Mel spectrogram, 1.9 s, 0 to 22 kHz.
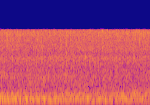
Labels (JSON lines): {"label": "anthrophony, boat engine", "recorder": "SoundTrap 300"}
